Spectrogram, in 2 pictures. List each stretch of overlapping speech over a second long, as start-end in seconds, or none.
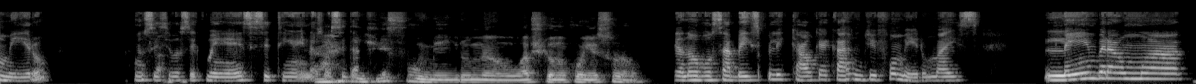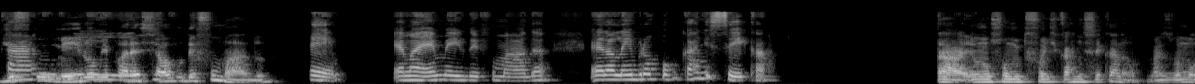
11.9-13.7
